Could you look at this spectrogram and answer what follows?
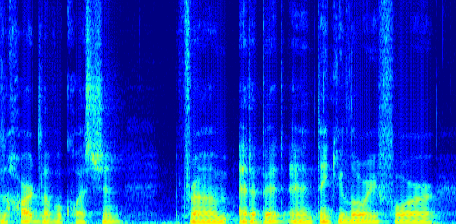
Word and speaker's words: Edabit: a bit I think I was saying eat a bit ed as an education but anyways um let's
